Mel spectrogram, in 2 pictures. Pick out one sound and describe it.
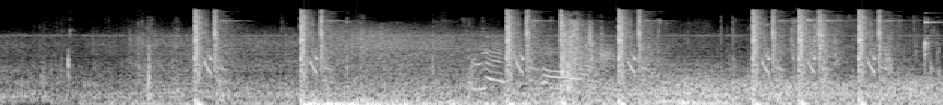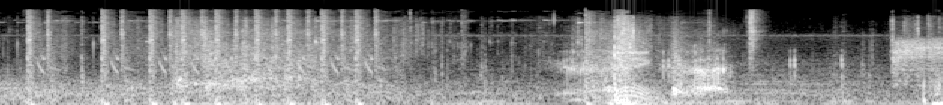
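A pistol fires repeated sharp shots.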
